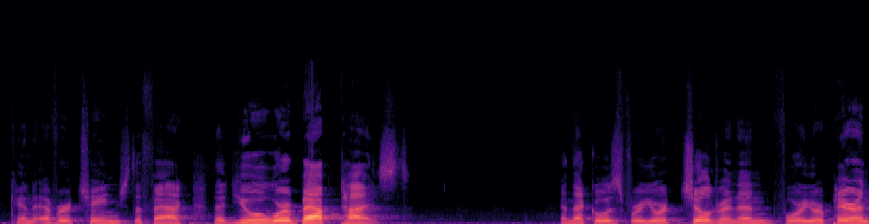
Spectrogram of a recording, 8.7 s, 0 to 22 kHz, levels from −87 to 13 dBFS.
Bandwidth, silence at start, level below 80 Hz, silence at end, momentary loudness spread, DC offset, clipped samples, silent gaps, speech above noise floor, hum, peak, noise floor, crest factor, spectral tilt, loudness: 9.8 kHz; 0.15 s; -48 dBFS; 0 s; 15 LU; under 0.1%; under 0.1%; none; 37 dB; none; -2 dBFS; -58 dBFS; 20 dB; -7 dB/octave; -21 LUFS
